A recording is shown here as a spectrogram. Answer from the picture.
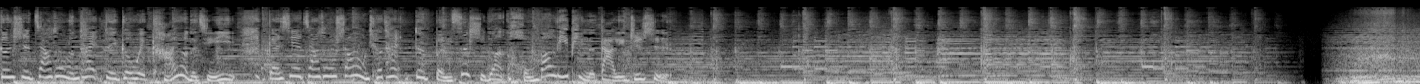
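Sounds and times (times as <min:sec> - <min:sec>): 
speech: 0:00.0 - 0:07.2
beat-heavy music jingle: 0:00.0 - 0:12.6
car engine revving: 0:13.2 - 0:14.1.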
